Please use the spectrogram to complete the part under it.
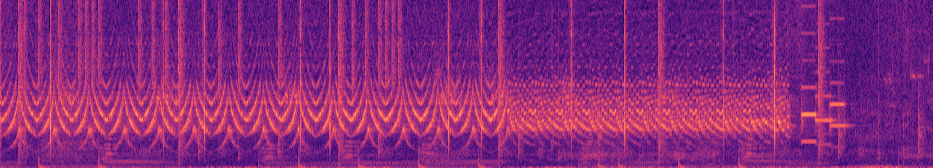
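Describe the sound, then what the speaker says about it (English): A cheap bike alarm blares nonstop, cycling through rapid warbling and beeping patterns, loud and close, with a steady high tone near the end. "then the alarm is gonna go off."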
